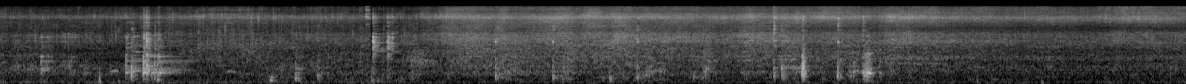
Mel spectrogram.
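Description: Vegetable filling sizzling in a karai as a steel spatula stirs and scrapes it, with a few sharp metal clinks. Near the start the steel plate used as a lid clinks as it is lifted off, and the sizzle grows louder from about four seconds in.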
